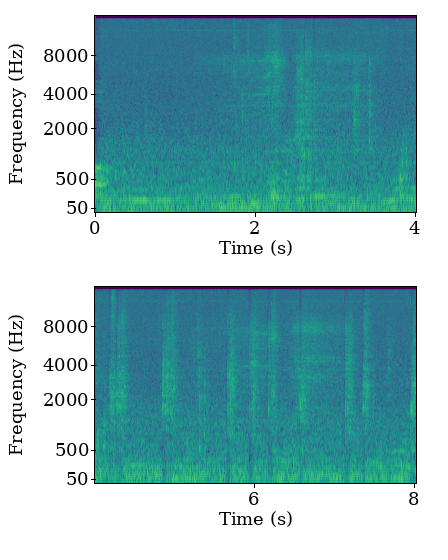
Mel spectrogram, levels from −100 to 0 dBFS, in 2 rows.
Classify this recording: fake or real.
real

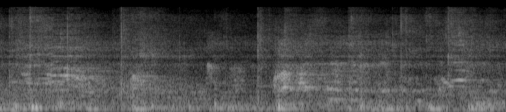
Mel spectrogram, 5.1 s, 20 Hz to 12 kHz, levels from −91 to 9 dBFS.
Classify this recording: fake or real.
fake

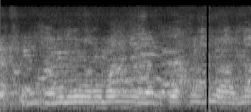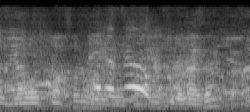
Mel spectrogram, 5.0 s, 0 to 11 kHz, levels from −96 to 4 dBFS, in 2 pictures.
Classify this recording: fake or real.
fake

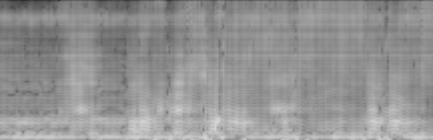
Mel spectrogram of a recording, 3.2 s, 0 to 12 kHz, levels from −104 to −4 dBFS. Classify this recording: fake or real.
fake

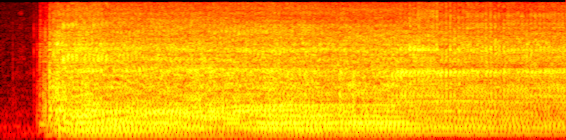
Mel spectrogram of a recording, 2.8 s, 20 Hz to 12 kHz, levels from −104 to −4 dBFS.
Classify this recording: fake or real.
fake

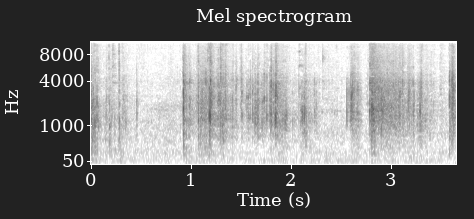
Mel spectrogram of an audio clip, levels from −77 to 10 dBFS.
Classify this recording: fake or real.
real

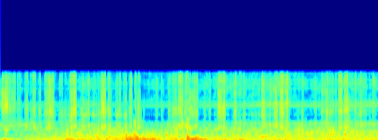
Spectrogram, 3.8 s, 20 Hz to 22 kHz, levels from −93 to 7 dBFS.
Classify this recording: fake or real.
fake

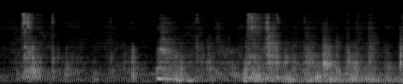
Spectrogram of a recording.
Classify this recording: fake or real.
fake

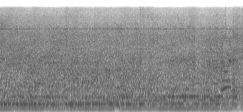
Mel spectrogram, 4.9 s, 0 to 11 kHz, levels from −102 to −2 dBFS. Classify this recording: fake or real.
fake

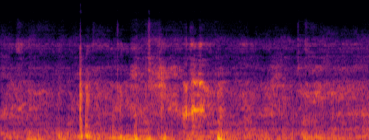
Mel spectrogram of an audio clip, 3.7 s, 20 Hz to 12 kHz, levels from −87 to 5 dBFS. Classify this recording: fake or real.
fake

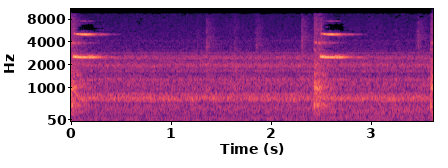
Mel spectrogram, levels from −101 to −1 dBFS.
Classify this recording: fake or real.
real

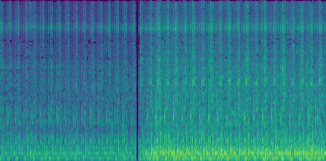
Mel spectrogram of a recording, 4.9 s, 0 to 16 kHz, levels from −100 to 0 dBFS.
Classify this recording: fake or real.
real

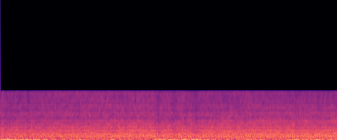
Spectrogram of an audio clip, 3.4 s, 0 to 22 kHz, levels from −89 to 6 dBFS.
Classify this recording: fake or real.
fake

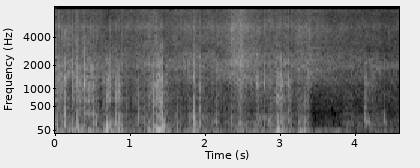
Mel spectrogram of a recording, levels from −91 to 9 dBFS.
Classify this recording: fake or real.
fake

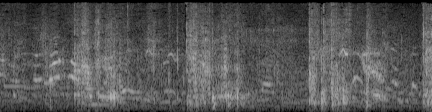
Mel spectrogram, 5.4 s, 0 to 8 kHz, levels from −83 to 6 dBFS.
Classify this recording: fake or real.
real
